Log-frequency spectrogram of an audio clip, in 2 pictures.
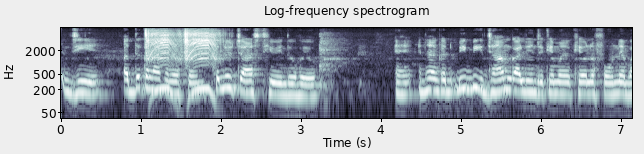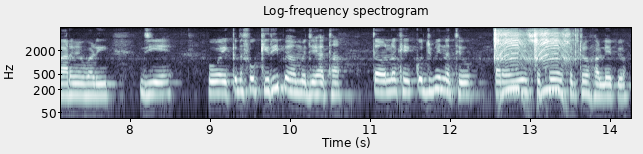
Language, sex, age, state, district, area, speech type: Sindhi, male, 18-30, Maharashtra, Thane, urban, spontaneous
